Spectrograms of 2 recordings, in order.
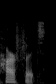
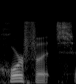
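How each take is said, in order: First: The first vowel sounds like 'ar'. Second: The first vowel sounds like 'or'. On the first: The speaker calls it right. "it's Harfoots" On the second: The speaker calls it wrong. "not Horfoots"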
